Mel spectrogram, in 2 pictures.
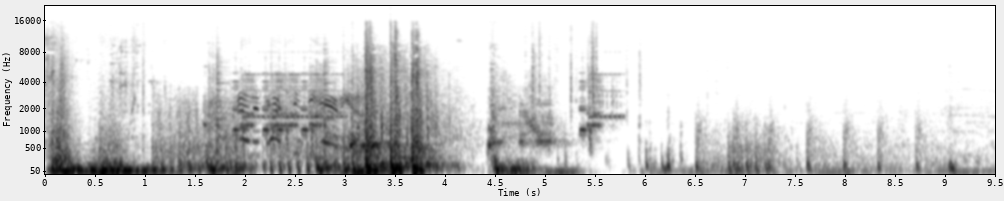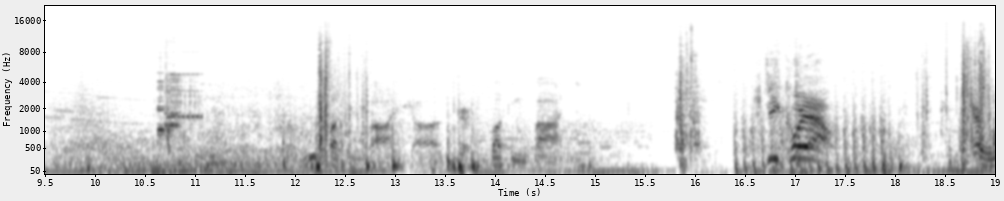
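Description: Rapid automatic gunfire in a multiplayer shooter game, with dense loud bursts up front, then scattered shots, impacts and booms, with a player's voice talking over parts of it.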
